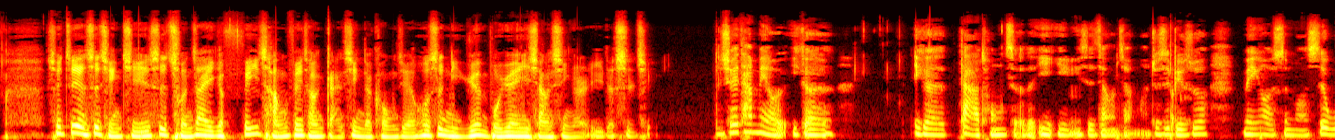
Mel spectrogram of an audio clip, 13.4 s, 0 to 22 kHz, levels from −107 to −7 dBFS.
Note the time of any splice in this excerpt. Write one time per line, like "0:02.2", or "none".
0:07.2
